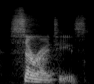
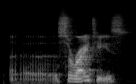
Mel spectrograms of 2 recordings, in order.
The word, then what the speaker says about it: Sorites: Wait, are you sure it's a schwa if that's the actual if the first syllable is the one with the primary stress and that's where we're actually putting the schwa? Because primary stress schwa is very rare. But I mean, I guess I can't say it doesn't happen.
